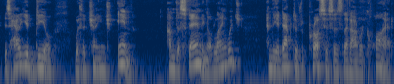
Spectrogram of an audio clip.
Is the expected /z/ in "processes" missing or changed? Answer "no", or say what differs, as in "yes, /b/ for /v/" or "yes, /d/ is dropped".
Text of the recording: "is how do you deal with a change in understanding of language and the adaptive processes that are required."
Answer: no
